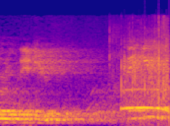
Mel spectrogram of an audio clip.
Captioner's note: cheering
